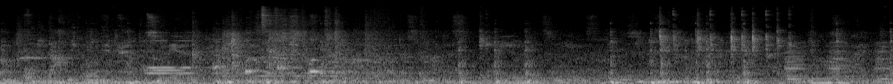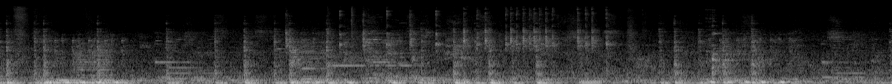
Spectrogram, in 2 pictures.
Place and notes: heiligenhaus, spielsalon
aufnahme in einem der zahlreichen lokalen spielsalons, der direkt an der den ort zerteilenden hauptstarsse liegt
project: social ambiences/ listen to the people - in & outdoor nearfield recordings
hauptstrasse, spielsalon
